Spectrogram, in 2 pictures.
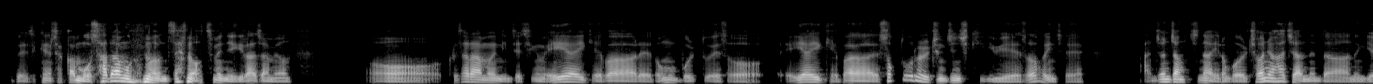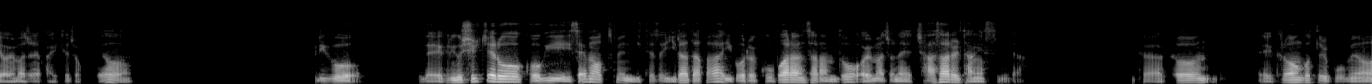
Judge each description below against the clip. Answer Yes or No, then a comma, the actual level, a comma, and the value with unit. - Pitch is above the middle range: No, very low, 90 Hz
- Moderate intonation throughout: No, wide, 6.6 semitones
